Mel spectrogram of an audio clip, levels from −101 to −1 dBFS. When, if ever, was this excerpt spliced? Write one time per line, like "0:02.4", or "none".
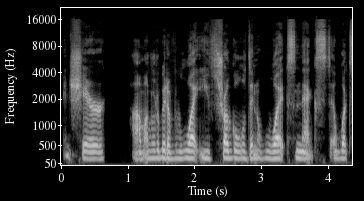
none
